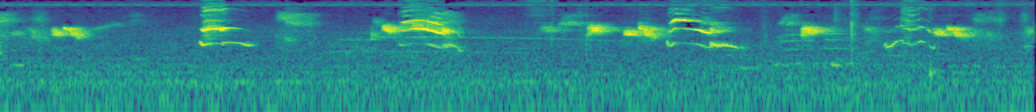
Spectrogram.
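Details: Hungry cats meowing for food: a run of high, thin, harmonic mews, some rising then falling, coming about once a second with brief gaps, several overlapping in places, over a faint low room hum.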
